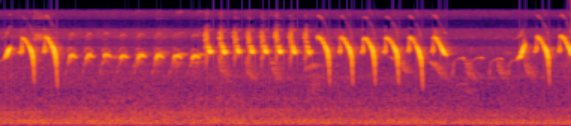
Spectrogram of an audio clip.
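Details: White-headed munia chirping as a lure for kept birds to sing: a string of high, even twitter notes, then sharp chirps that swoop down in pitch, roughly one and a half per second.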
